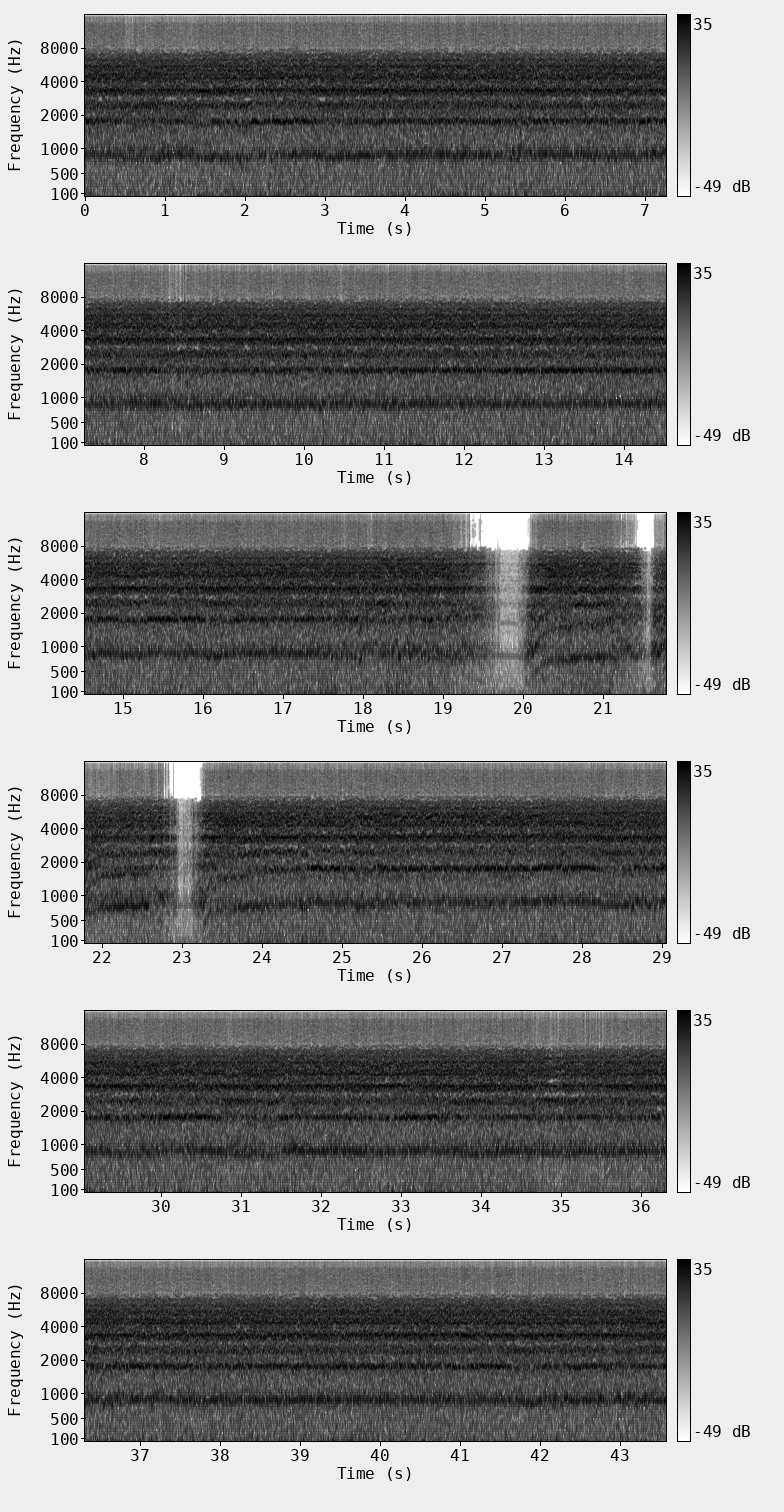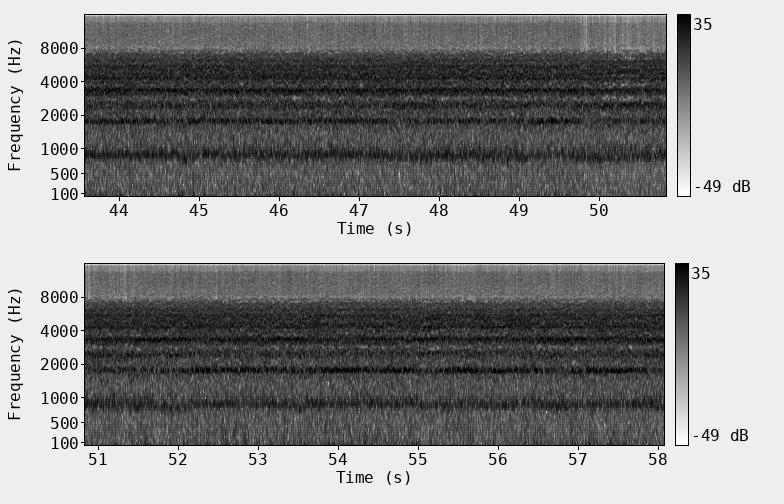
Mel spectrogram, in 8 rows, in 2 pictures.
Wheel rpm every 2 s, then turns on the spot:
230, 230, 230, 230, 230, 240, 230, 230, 230, 150, 130, 130, 210, 220, 220, 230, 230, 230, 240, 240, 230, 230, 230, 230, 220, 230, 230, 230, 230.
none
